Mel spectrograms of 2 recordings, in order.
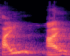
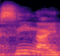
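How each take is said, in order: First: The first word is said like 'sign'. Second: The first word is said like 'sin'. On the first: The speaker calls it right. "এটা সাইন আই" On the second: The speaker calls it wrong. "এটা কখনোই এরকম উচ্চারণ করলে হবে না"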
